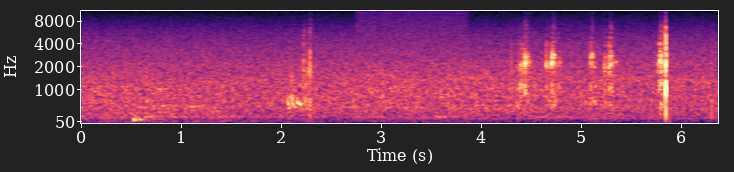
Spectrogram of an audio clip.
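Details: Fluffy, a pet cat, making weird noises indoors: a soft rustle, then a quick run of short, clipped chirping sounds clustered near the end, finishing with one sharper, louder burst, over a steady faint room hiss.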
